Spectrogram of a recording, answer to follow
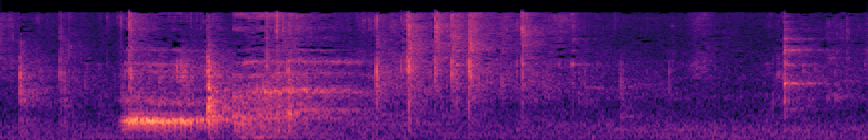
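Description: Snow crab shells being cracked and picked apart by hand, a dense crackling stretch about a second in followed by scattered sharp clicks.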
